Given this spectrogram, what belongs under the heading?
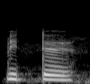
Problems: none marked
